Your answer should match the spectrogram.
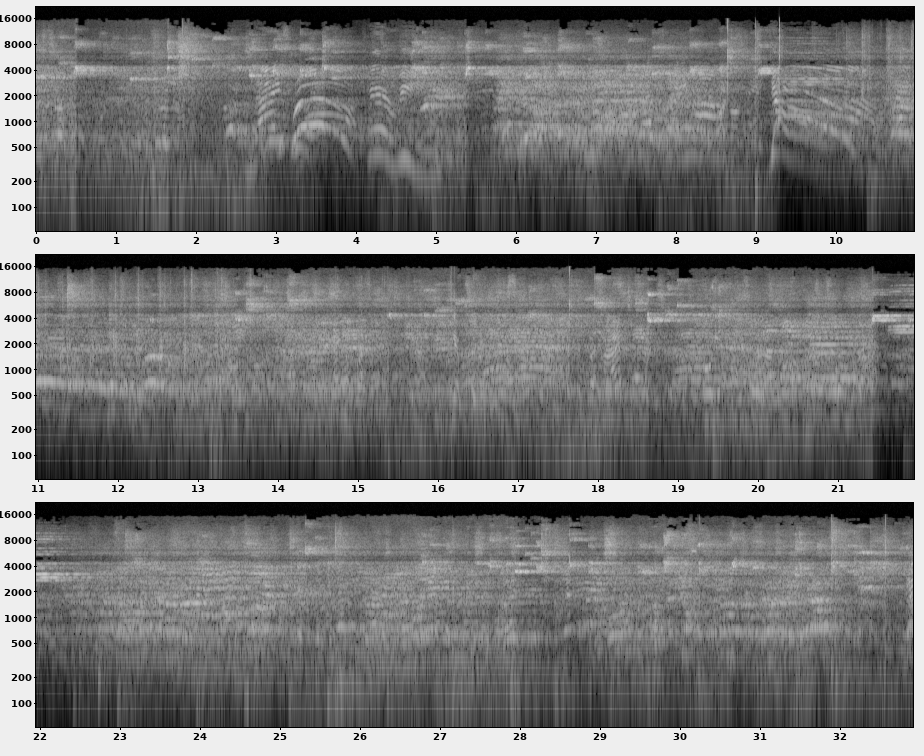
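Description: Volleyball being played on a gymnasium court: the ball being struck and sneakers squeaking on the hardwood floor, with players and spectators talking, all echoing in the large hall. A few high squeaks rise and fall a few seconds in and again around ten seconds in.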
